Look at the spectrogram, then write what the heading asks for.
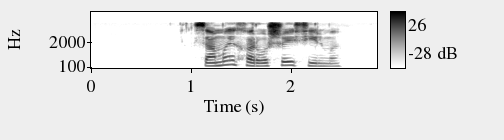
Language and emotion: Russian, neutral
